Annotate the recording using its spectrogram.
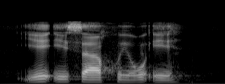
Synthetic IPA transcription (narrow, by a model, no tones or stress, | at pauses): jeʔɪsak͡xʰweɣʊʔɪ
